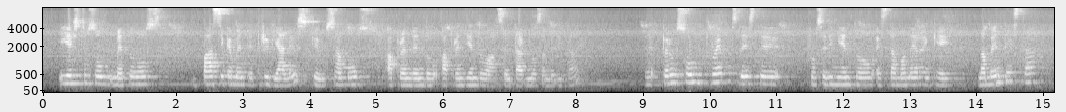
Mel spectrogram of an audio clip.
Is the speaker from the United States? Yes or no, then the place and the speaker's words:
yes; New York, United States; Yo, perdona, pero soy de Nueva York y pueden decir cualquier otra cosa.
